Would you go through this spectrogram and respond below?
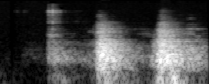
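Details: Japanese Wagyu cow, about two years old, sleeping and snoring with teeth showing: three loud, rough, breathy snorting breaths in quick succession.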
